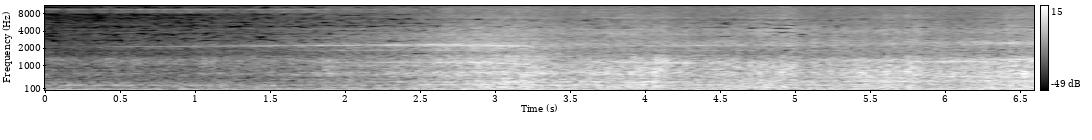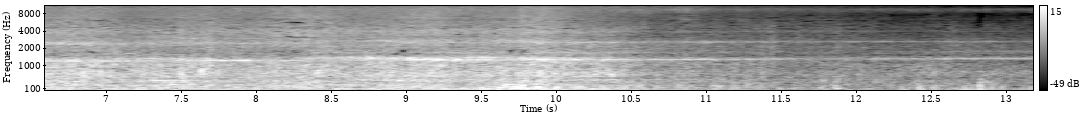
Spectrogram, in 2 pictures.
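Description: Red DB S-Bahn electric train passing close by: wheels running over the track with a steady high whine, building about two seconds in and fading after about ten seconds.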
